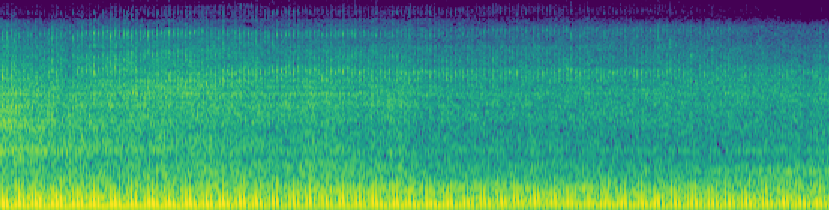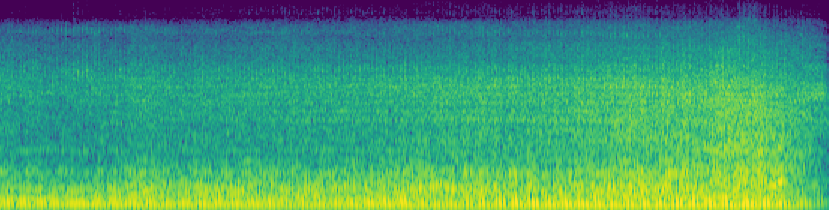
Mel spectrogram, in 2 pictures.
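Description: A cylinder mower's small engine runs steadily while cutting grass, a continuous close drone with a constant low hum throughout and no breaks.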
